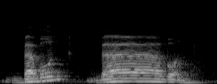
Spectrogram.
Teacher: Yeah, it's harfu maddin. You're stretching the fatha from 1 to 2 seconds.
